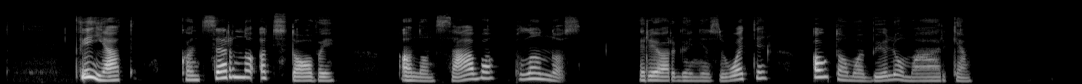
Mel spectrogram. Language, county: Lithuanian, Vilnius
